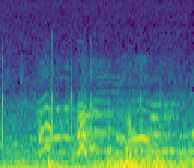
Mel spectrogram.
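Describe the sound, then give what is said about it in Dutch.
Police dogs brought in by their handlers bark and yelp a few times in quick succession amid a noisy outdoor crowd, with indistinct voices and a constant low rumble behind them. “Er komen nu ook hondengeleiders met honden uiteraard.”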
